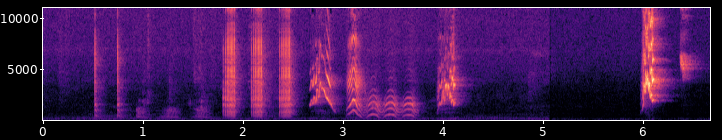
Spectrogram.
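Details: Orange-eyed Javan myna giving a call meant to lure other mynas into answering: soft rasping notes building into loud harsh bursts, then a run of quick arched, bouncing whistles, a squawk, a pause and one sharp final shriek.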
